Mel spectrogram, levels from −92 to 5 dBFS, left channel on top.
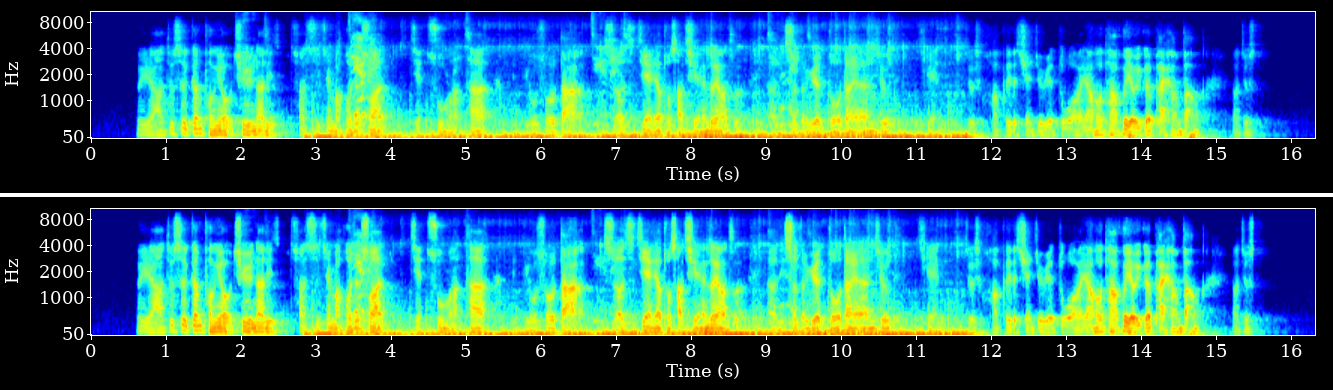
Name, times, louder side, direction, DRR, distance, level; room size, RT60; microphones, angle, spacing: voice 1, 0.6-3.9 4.3-5.5 5.8-10.8 11.1-15.5, right 3 dB, 25° right, 14 dB, 0.4 m, -26 dB
Yell, 1.9-2.4 3.3-3.8 4.6-5.1 6.3-7.2 9.0-9.6, left 3 dB, 30° left, 1.2 m, -37 dB
sound 1, 2.8-11.7, equal, ahead, 2.1 m, -22 dB
sound 2, 5.6-5.8 7.8-7.9 8.6-8.7 10.8-10.9 11.6-11.7 13.8-13.9 14.6-14.7, left 6 dB, 55° left, 0.3 m, -25 dB
18.0 x 6.4 x 3.4 m, 0.99 s
head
